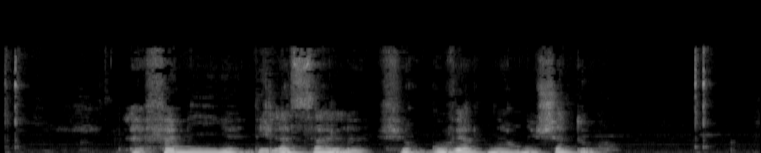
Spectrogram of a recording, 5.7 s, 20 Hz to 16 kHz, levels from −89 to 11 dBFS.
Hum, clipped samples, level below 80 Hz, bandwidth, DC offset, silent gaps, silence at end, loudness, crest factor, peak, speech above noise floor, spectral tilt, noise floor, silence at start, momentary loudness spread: none; under 0.1%; -60 dBFS; 11.5 kHz; under 0.1%; none; 1.2 s; -26 LUFS; 18 dB; -10 dBFS; 49 dB; -7.5 dB/octave; -73 dBFS; 0.95 s; 21 LU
